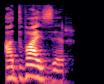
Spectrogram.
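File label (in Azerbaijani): "advayzer", Azerbaijani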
